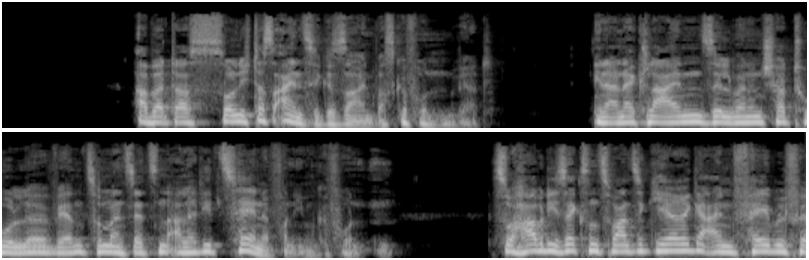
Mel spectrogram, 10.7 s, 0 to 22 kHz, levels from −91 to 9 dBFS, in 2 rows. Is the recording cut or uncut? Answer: cut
